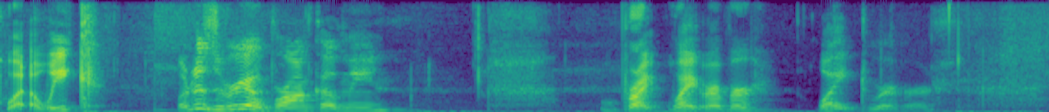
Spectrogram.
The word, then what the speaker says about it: Rio Branco: It would technically be Rio. With an H. Rio Branco. The pronunciation makes no sense to me in Portuguese. Oh, it doesn't make any sense to me either. Trust me. Does not make sense. Took a long time. The R's are the worst of it. Is it? How do you pronounce the R? So if the R is at the beginning of the word, it's an H.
